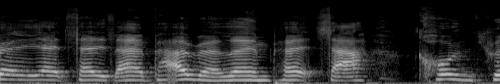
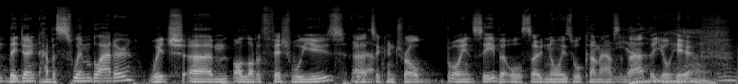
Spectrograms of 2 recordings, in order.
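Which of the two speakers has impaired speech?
The first: cerebral palsy.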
